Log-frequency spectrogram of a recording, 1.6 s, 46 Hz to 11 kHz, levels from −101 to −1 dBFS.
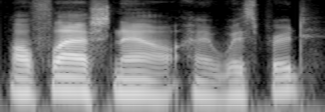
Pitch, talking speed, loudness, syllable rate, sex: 115 Hz, 185 wpm, -20 LUFS, 4.9 syllables/s, male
